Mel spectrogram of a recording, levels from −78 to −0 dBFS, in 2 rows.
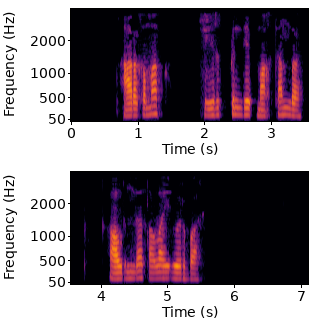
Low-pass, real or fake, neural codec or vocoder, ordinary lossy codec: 3.6 kHz; fake; codec, 16 kHz, 8 kbps, FunCodec, trained on LibriTTS, 25 frames a second; MP3, 16 kbps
